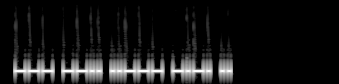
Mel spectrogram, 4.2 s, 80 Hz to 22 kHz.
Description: Morse code, heard as a keyed tone, about 28 wpm, 700 Hz. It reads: OZ2CI
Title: DXCC-100 Call Signs - 5 Characters - 28wpm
